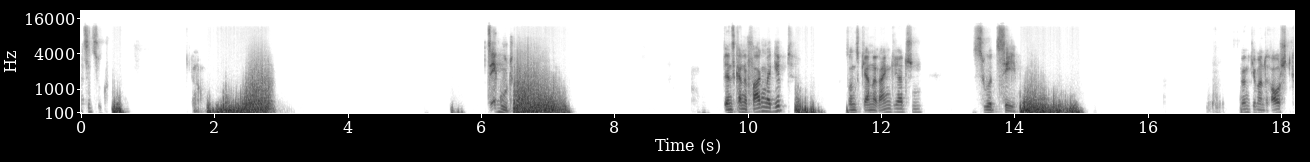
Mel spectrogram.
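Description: A young man speaks calmly through a microphone in an online call, in short bursts with pauses.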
